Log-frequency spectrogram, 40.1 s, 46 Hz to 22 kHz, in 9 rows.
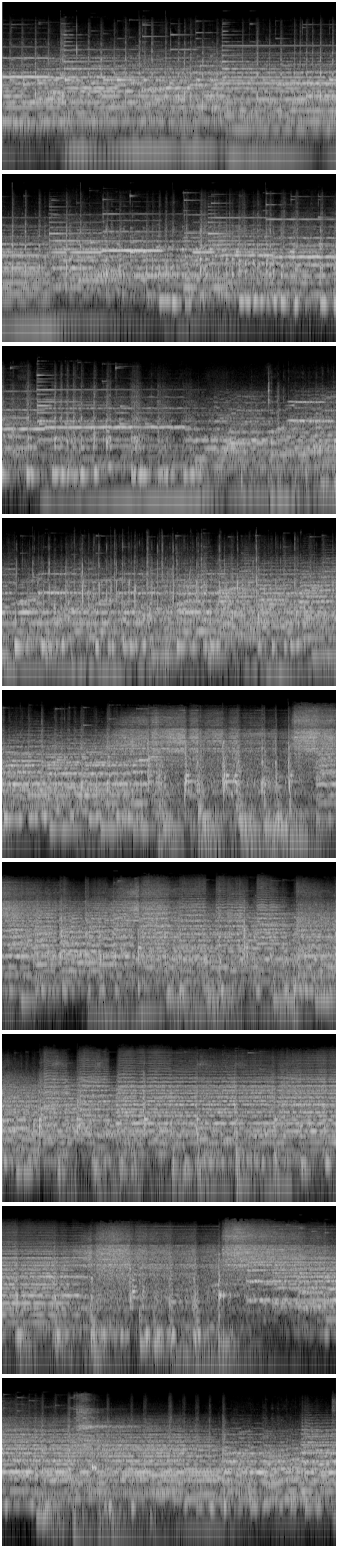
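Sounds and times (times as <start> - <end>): marching band playing: 0.0 - 40.0
drum hits: 27.3 - 34.6.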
